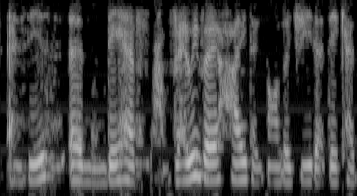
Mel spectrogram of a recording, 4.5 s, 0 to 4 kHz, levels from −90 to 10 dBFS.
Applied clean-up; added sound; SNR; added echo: classical method spectral subtraction.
